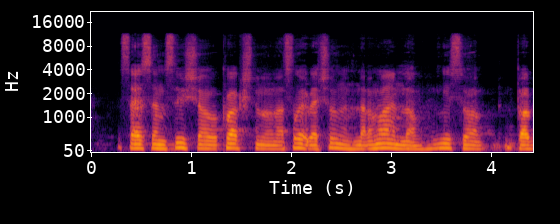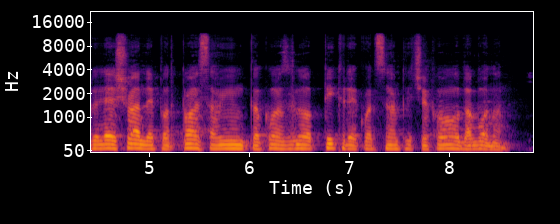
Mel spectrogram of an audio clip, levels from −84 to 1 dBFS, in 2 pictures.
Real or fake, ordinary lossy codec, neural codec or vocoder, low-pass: fake; none; codec, 24 kHz, 0.9 kbps, WavTokenizer, medium music audio release; none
